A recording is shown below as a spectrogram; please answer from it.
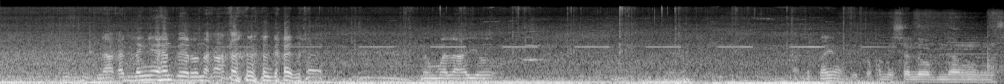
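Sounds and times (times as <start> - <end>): reversing warning beeps: 3.4 - 9.3.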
